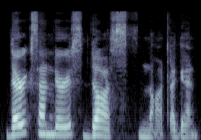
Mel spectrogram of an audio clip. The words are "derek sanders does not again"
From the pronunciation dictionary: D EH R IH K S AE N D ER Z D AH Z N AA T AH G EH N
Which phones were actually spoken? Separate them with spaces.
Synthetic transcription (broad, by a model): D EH R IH K S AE N D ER S D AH S N AA T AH G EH N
